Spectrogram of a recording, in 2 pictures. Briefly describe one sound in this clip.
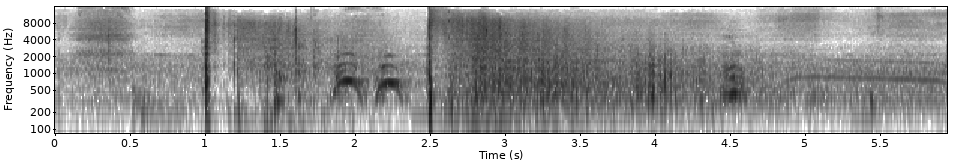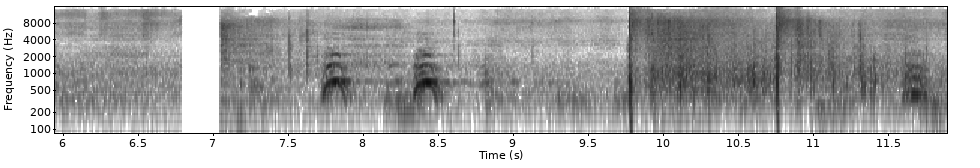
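Fireworks bang sharply outdoors.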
